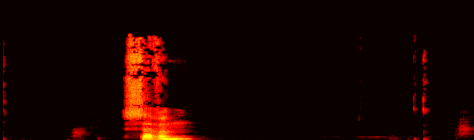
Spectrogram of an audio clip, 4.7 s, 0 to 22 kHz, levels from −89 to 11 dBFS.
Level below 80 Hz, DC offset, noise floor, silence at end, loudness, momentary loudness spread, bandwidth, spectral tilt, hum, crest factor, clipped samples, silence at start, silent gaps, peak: -74 dBFS; under 0.1%; under -90 dBFS; 2.85 s; -19 LUFS; 16 LU; 16.5 kHz; -4.5 dB/octave; none; 22 dB; under 0.1%; 1.25 s; none; -4 dBFS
